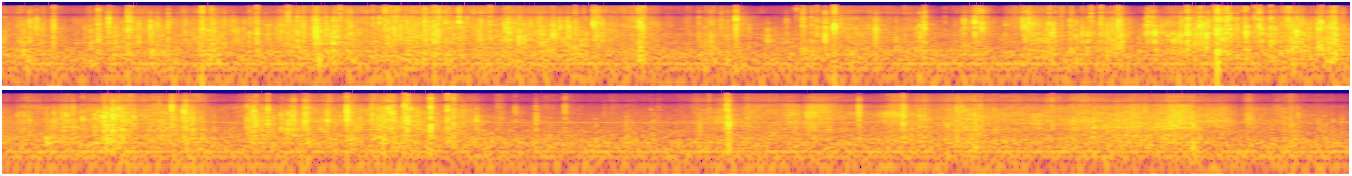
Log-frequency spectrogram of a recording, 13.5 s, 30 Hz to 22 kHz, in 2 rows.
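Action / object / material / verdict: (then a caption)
scrape / plastic zip-top bag holding paper coffee filters / plastic / none. A thin, flexible clear plastic zip-top bag holding a stack of white paper #2 coffee filters is held and worked with the fingertips, crinkling and rubbing the plastic while the bag is opened. The result is a steady, bright crackling rustle with dense, quick crinkles and almost no low end. It eases to a softer rubbing near the end.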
